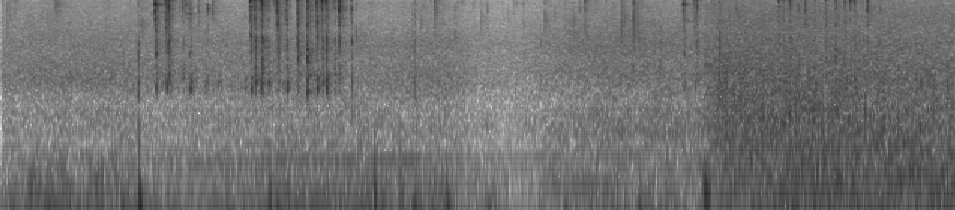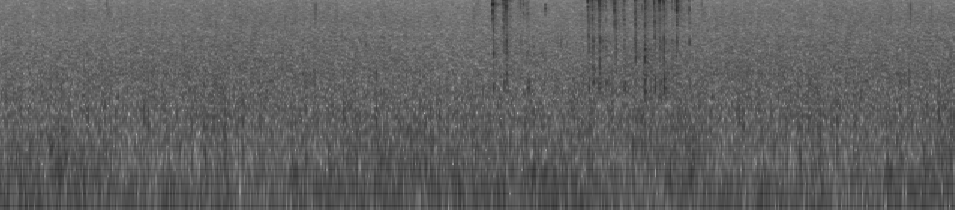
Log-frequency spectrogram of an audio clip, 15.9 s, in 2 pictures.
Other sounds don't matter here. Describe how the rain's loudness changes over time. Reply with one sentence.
The volume of the rain goes up.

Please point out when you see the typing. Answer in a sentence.
The typing can be heard from 1.2 to 3.0 s, from 5.7 to 7.3 s and from 12.0 to 13.7 s.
